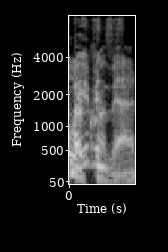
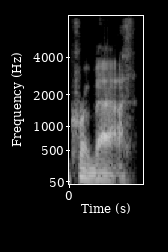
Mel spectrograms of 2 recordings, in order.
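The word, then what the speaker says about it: cravat: I like that I don't know what you know crevat is. Am I saying it right? A crevat. Well you said crevath.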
